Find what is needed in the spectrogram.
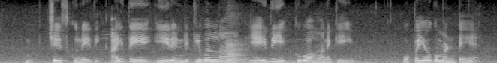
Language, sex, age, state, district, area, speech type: Telugu, female, 45-60, Andhra Pradesh, Eluru, urban, spontaneous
